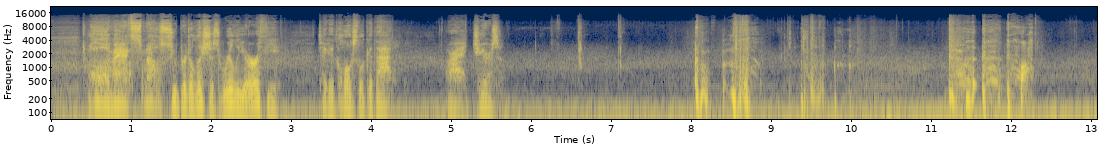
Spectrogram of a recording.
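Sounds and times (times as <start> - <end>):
man coughing and hacking: 8.1 - 10.2, 11.2 - 12.4.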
